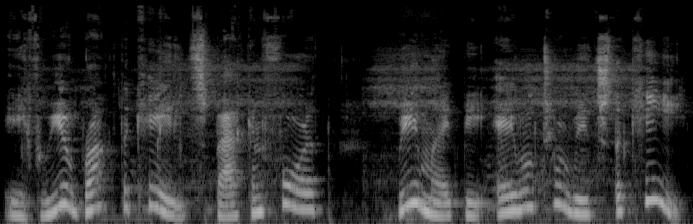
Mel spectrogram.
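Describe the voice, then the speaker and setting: A woman's voice: fairly high pitch, sing-song, a little slow, a little mellow, slightly rough, full character voice. A woman voicing a brave, eager young princess knight girl in a storybook, earnest and exclaiming. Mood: excited.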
